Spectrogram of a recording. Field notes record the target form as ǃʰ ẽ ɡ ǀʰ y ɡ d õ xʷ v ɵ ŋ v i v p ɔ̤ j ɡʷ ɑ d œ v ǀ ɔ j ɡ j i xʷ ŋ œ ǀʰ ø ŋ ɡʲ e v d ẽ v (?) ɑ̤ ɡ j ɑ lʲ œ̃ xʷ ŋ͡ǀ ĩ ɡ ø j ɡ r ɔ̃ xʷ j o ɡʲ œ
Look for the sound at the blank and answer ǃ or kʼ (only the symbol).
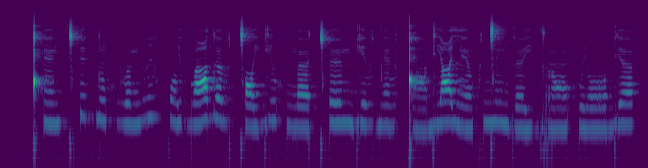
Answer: ǃ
